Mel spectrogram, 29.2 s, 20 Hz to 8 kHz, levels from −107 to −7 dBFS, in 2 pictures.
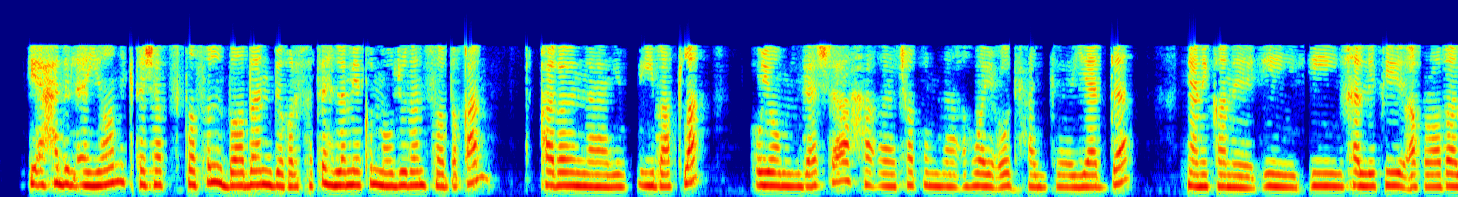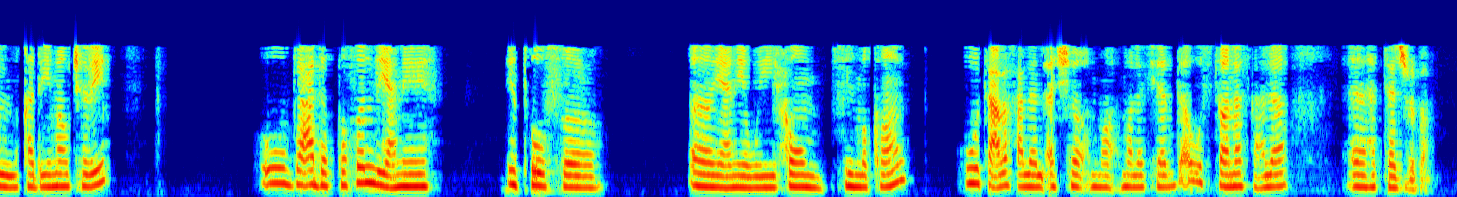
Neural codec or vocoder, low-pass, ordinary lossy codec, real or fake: none; 7.2 kHz; AAC, 16 kbps; real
